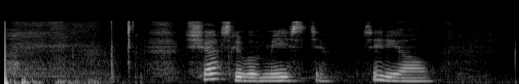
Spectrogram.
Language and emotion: Russian, sad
